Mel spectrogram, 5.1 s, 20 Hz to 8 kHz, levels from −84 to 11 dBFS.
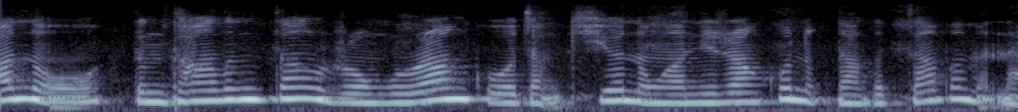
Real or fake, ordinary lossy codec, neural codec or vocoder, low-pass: real; Opus, 24 kbps; none; 7.2 kHz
